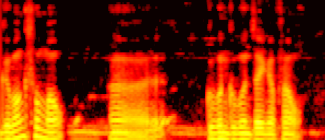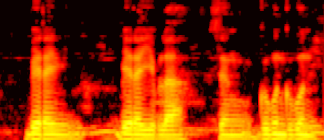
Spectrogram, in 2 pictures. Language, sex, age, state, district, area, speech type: Bodo, male, 30-45, Assam, Chirang, rural, spontaneous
